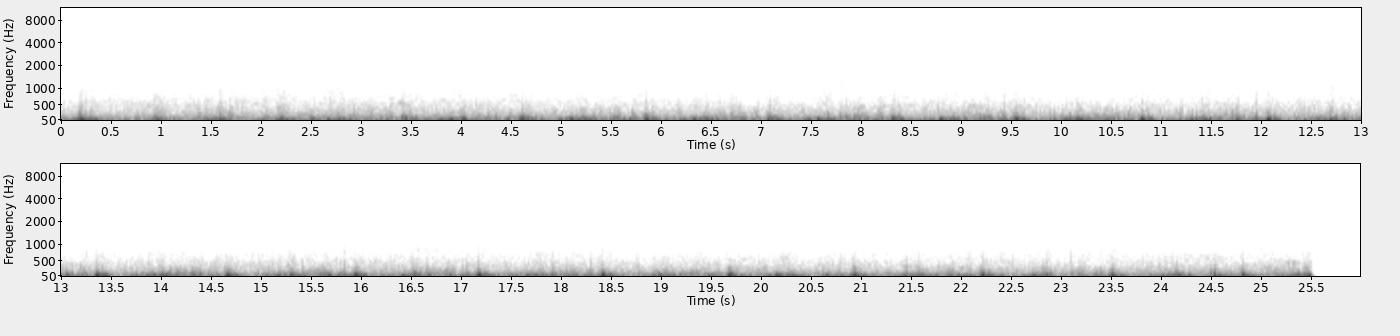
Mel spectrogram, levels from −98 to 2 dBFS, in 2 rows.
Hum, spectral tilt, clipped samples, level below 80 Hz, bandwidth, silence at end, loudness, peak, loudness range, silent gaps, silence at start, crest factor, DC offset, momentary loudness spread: none; -18 dB/octave; under 0.1%; -42 dBFS; 0.6 kHz; 0.5 s; -49 LUFS; -20 dBFS; 4 LU; none; 0 s; 22 dB; under 0.1%; 12 LU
